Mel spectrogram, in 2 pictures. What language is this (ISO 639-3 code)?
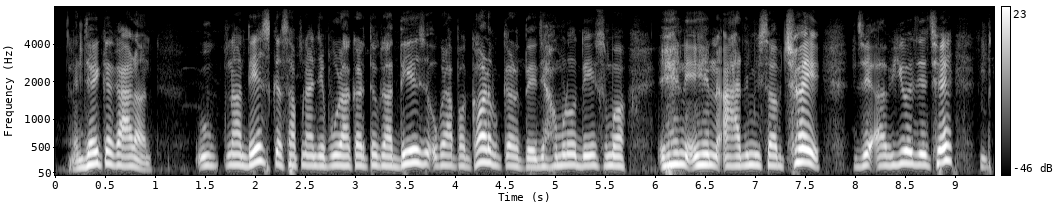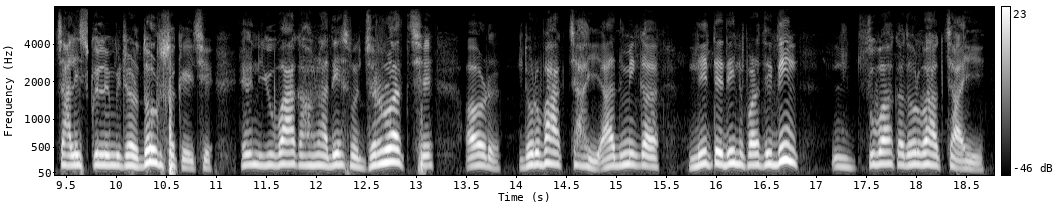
mai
